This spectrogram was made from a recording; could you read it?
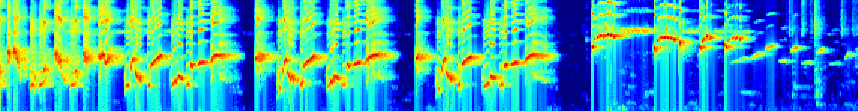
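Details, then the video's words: White-rumped shama (murai batu) singing gacor to provoke rivals into answering: rich, varied warbled phrases in three bursts separated by short pauses, ending with a series of thin, high, upward-flicked notes. "MURAI BATU GACOR buat PANCINGAN agar BUNYI NYAUT emosi BONGKAR MATERI ISIAN | SHAMA BIRD"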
